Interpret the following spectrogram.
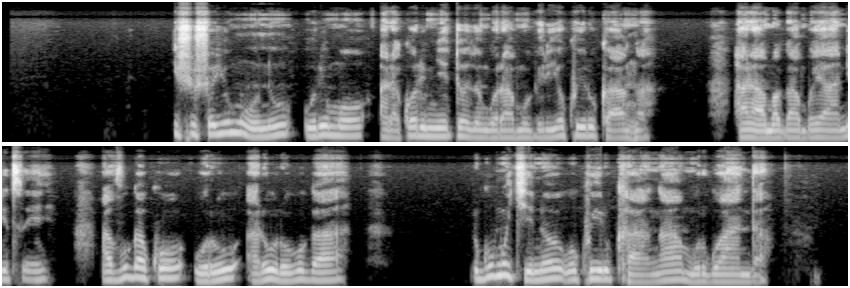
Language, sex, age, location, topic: Kinyarwanda, male, 25-35, Huye, health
